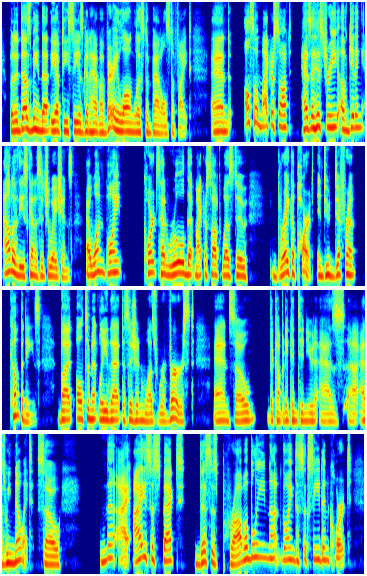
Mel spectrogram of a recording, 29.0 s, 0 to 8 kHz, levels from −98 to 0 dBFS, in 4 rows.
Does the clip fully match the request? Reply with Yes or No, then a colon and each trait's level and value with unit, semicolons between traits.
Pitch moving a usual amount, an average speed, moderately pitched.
No: wide, 6.2 semitones; average, 160 wpm; medium, 160 Hz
